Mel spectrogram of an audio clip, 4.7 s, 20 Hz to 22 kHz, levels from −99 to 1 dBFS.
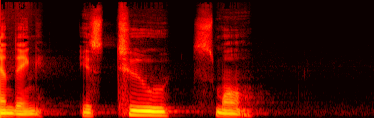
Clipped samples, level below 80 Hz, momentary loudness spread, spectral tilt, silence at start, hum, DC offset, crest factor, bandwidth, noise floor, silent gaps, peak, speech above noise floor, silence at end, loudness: under 0.1%; -78 dBFS; 15 LU; -4.5 dB/octave; 0 s; none; under 0.1%; 24 dB; over 20 kHz; -82 dBFS; none; -12 dBFS; 48 dB; 1.55 s; -35 LUFS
